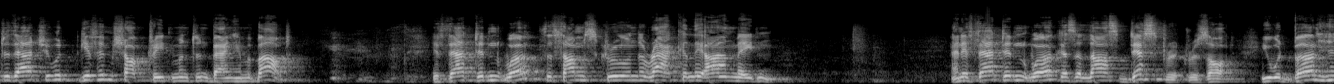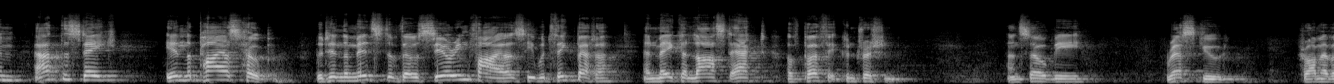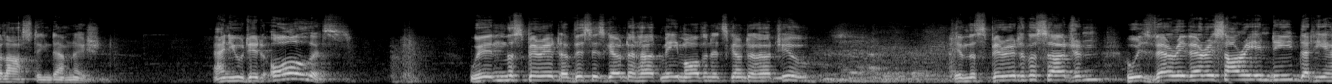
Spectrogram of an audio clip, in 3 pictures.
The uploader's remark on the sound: Big-hall presentation. Was recorded in 1971 in New York City at a conference for western therapy and eastern religion. A stream of audience questions.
